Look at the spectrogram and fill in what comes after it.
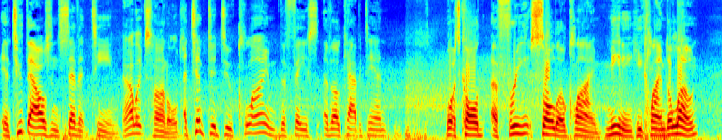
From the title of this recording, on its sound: Live from Yosemite National Park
